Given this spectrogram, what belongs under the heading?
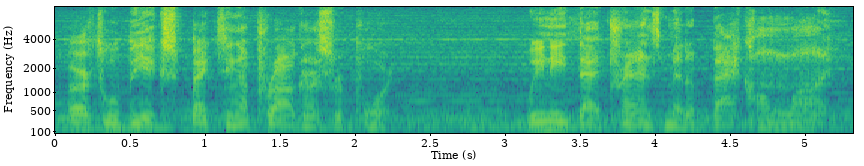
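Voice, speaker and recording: A man's voice: lowish voice, lively intonation, normal speed, close to an everyday voice. A man playing a stern, decisive spaceship commander in a sci-fi horror game, with a clipped, authoritative delivery. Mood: measured, concerned. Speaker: voice actor in a video game. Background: music.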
